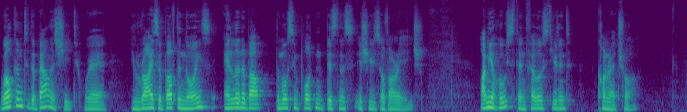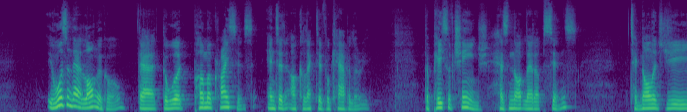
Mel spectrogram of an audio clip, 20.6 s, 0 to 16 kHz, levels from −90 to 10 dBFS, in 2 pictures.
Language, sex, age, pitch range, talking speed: English, male, 30-49, 120-145 Hz, 155 wpm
